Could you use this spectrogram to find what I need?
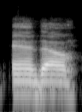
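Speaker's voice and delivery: ordinary delivery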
